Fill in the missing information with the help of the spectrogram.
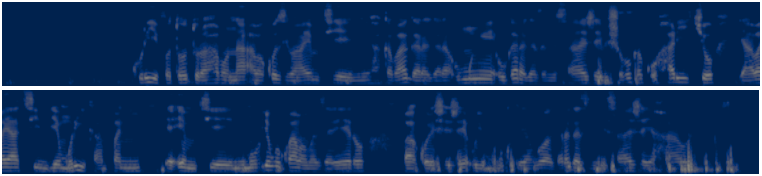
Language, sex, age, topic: Kinyarwanda, female, 18-24, finance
